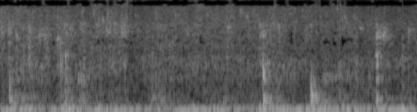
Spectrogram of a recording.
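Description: Shallots, garlic and ginger sizzling in a little hot oil in a wok as they are stirred, with a few sharp taps and scrapes against the wok in the second half. The aromatics are being sautéed until soft and fragrant.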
